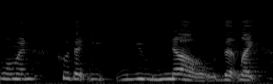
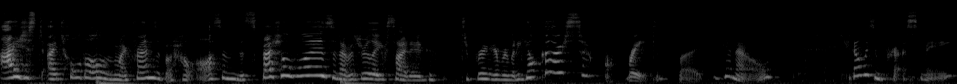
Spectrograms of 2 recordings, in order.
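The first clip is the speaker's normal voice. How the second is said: ordinary talk, nothing marked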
